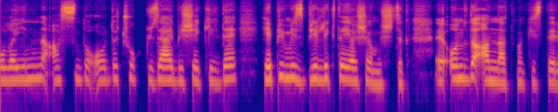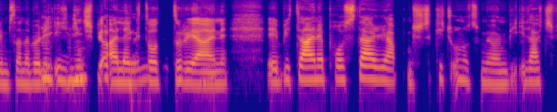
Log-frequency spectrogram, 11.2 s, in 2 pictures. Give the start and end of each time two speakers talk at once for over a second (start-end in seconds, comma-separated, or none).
5.9-7.8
